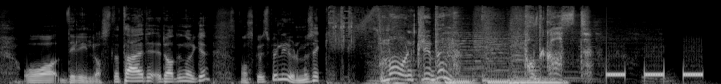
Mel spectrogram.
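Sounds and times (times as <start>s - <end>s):
speech: 0.2s - 6.0s
phone ringing with short electronic beeps: 6.1s - 7.2s.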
